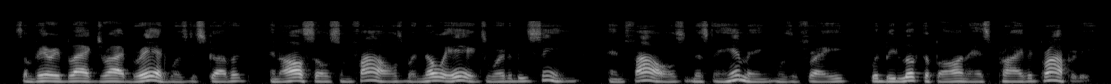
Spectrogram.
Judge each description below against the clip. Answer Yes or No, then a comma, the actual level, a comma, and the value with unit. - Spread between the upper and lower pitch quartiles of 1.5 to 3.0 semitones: Yes, narrow, 2.6 semitones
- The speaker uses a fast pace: No, average, 165 wpm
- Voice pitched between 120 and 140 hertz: Yes, low, 135 Hz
